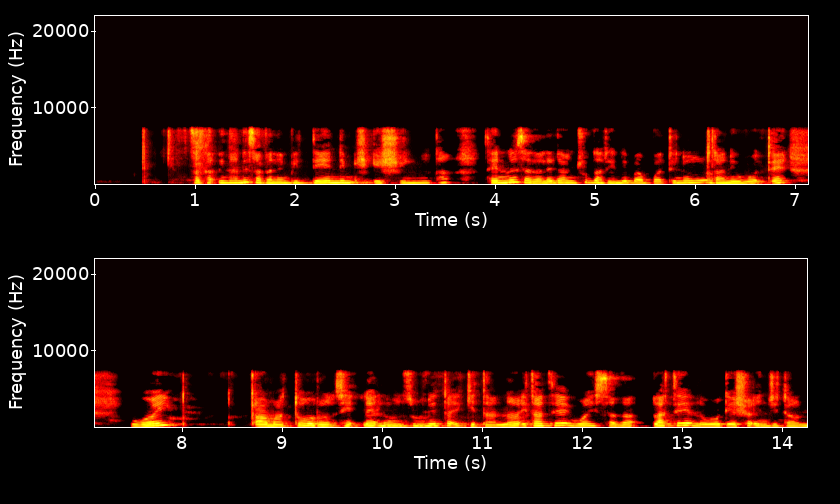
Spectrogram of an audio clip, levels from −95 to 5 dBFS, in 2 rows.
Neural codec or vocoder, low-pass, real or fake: codec, 16 kHz, 4 kbps, X-Codec, WavLM features, trained on Multilingual LibriSpeech; 7.2 kHz; fake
